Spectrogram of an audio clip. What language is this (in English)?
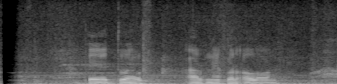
Sundanese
